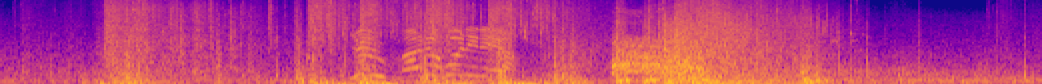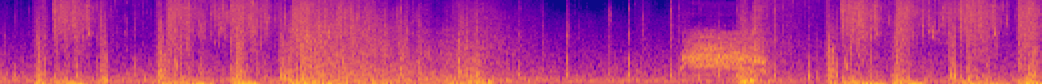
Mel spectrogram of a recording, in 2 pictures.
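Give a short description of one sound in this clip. A blade slashes and strikes flesh with wet thuds.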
